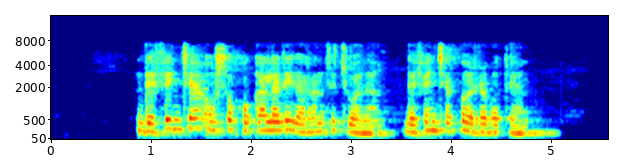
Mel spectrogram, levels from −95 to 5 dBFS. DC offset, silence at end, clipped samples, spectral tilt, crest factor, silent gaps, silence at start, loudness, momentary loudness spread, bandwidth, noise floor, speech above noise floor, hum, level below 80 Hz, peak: under 0.1%; 0.55 s; under 0.1%; -5 dB/octave; 18 dB; none; 0.85 s; -21 LUFS; 8 LU; 7.8 kHz; -80 dBFS; 59 dB; none; -70 dBFS; -4 dBFS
